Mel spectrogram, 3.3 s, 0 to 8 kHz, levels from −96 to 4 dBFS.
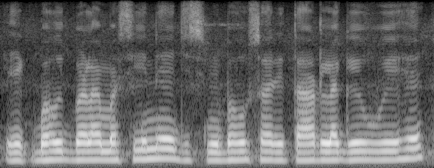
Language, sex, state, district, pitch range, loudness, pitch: Hindi, male, Jharkhand, Ranchi, 145-155 Hz, -14 LUFS, 150 Hz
